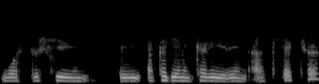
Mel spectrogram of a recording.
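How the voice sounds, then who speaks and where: At a moderate pace, a woman with a fairly low pitch talks in a non-native accent. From Kazakhstan. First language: not English. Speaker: artist. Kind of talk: panel discussion. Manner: halting.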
